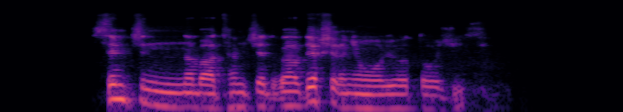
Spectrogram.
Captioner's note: tibetan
